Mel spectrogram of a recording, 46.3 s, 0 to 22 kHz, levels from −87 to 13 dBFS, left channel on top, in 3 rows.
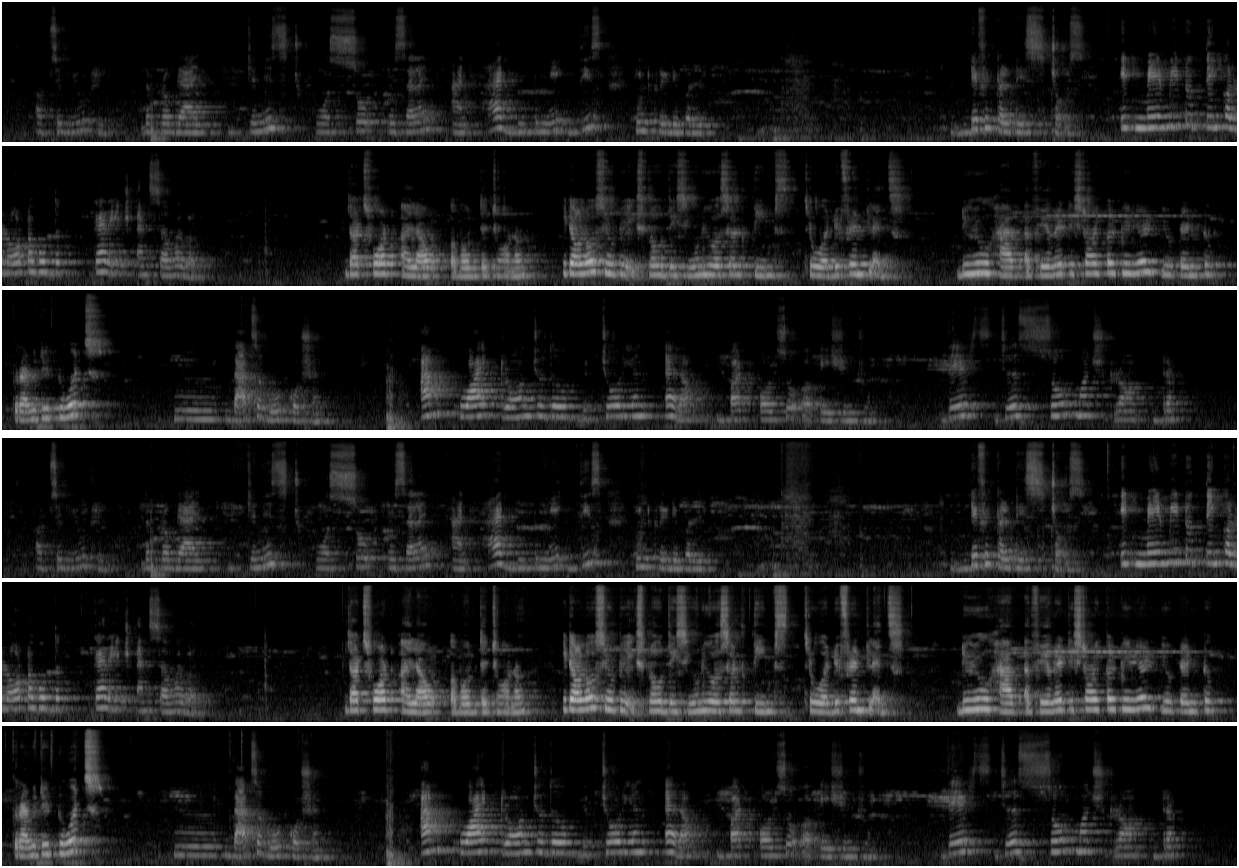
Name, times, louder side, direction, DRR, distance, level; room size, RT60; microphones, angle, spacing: voice 1, 0.4-1.4 1.7-8.9 11.9-13.6 14.0-18.1 33.0-35.1 36.1-41.8 42.6-45.5, right 2 dB, 15° right, 1.7 m, -44 dB
voice 2, 19.7-22.0 22.4-26.7 27.4-30.6 31.0-32.1 35.7-35.8 42.5-42.7, right 3 dB, 55° right, 1.5 m, -33 dB
29.0 x 22.5 x 2.3 m
head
